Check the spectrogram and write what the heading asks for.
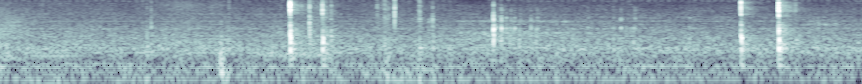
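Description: A handful of quiet, irregular clicks from a laptop's keys and buttons being pressed, two close together near the end.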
